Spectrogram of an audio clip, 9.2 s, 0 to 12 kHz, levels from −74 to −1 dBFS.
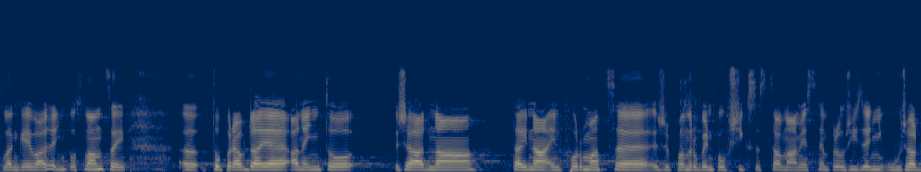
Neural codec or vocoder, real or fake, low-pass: none; real; 7.2 kHz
